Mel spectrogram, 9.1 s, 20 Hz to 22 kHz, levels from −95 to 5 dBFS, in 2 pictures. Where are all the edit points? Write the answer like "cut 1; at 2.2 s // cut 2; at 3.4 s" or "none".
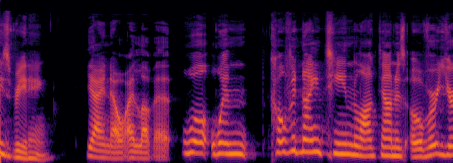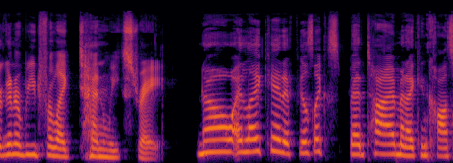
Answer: cut 1; at 2.7 s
